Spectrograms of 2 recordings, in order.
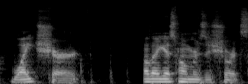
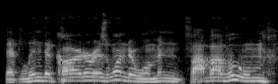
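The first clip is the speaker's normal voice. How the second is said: a little higher and louder, mock ogling dad; leering dad; 4 semitones higher, 3 dB louder than usual. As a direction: ham up an admiring dad. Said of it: "my dad often going like".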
